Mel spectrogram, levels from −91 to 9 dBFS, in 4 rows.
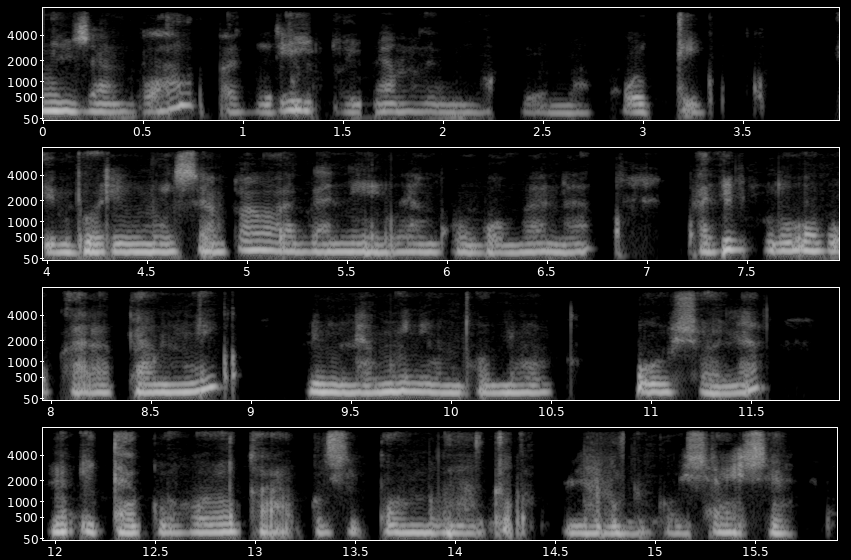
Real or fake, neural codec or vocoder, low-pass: fake; codec, 24 kHz, 1.5 kbps, HILCodec; 7.2 kHz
